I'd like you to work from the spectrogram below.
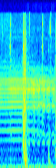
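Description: A sheep in the Minecraft video game gives a single short bleat, faint and brief, over a quiet background hum.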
